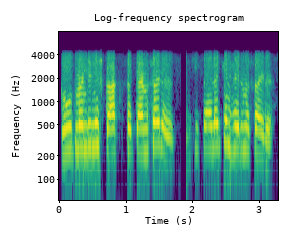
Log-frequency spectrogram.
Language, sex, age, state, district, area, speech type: Kashmiri, male, 30-45, Jammu and Kashmir, Kulgam, rural, conversation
